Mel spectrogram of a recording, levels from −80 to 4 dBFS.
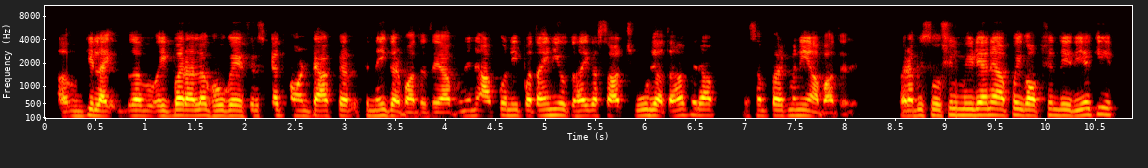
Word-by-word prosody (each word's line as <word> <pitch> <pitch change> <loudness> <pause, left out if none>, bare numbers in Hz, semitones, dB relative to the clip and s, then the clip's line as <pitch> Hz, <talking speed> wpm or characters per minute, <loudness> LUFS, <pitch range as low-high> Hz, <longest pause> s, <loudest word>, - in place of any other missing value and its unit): अ, - - -2
उनकी 145 +4 -5
लाइफ़ 145 -2 +3
मतलब 150 0 +2
एक 150 -1 -4
बार 165 0 +7
अलग 160 0 +4
हो 155 +1 -1
गए 155 0 +2
फ़िर 160 - -11
उसके 170 +2 -5
बाद 170 - -18
कांटेक्ट 150 0 0
कर 155 +1 -1
नहीं 155 +1 -3
कर - - +4
पाते 125 - -2
थे - - -1
आप। - - -3
उन्होंने 150 +3 -10
आपको 145 +4 -4
नहीं 165 0 -5
पता 205 -5 +4
ही 165 - +1
नहीं 175 0 -2
होता 165 -3 -3
था 150 - +6
एक 155 - -5
बार 155 - +2
साथ 150 -1 +1
छूट 165 +1 -5
जाता 295 - +3
है - - +2
ना 170 - 0
फ़िर 180 -2 -4
आप 160 - -3 0.4
संपर्क 155 0 +1
में 160 - -6
नहीं 160 -1 0
आ - - +1
पाते 120 - -5
थे। 255 - -25 0.5
और 295 - +3
अभी 300 - +2
सोशल 170 +3 -3
मीडिया 175 0 +2
ने 180 - +1
आपको 175 +1 +1
एक 170 -1 -2
ऑप्शन 170 +2 +3
दे 165 -1 -2
दिया 160 +4 -1
है 185 - -3
कि 190 -1 -6
160 Hz, 300 wpm, -24 LUFS, 155-170 Hz, 0.5 s, बार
